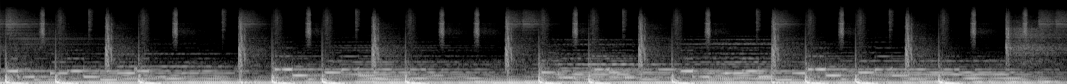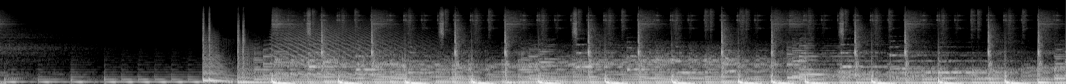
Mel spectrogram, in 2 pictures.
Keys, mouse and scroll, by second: 0.5-2.6 drag, 4.3-6.3 drag, 8.2 click, 9.2 scroll down 1, 9.4 middle click, 9.8 click, 11.0 middle click, 11.4 click, 12.1-14.2 drag, 15.3 click, 16.7 click, 18.3-20.3 drag.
